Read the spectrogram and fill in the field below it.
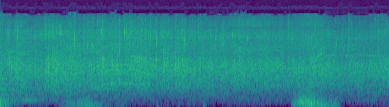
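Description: A church congregation applauds during a sermon on love, a dense, steady wash of clapping that holds for several seconds with a low swell near the end.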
